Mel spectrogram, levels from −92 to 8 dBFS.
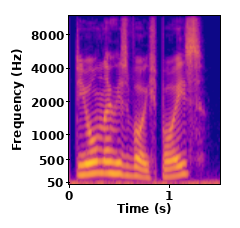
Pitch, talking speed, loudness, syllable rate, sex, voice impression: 195 Hz, 280 wpm, -15 LUFS, 6.4 syllables/s, female, feminine, adult-like, slightly relaxed, powerful, slightly muffled, raspy, intellectual, slightly friendly, slightly unique, lively, slightly strict, slightly sharp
